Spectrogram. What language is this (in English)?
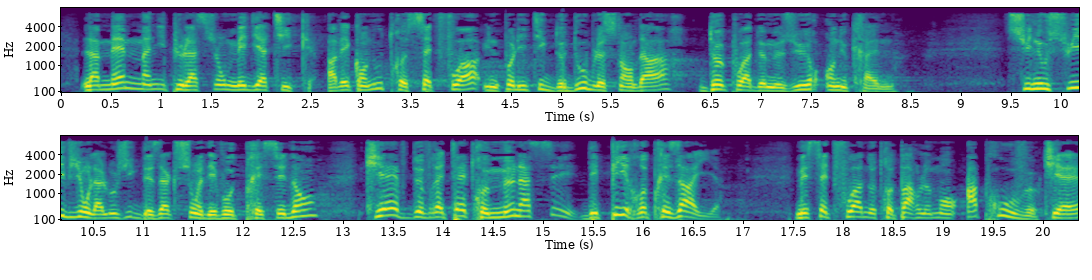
French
